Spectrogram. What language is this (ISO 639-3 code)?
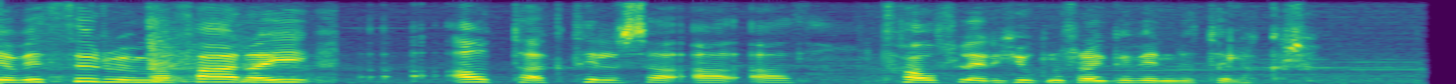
isl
